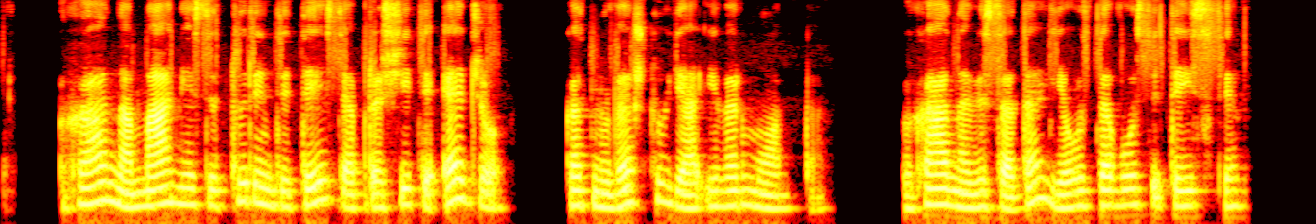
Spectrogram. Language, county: Lithuanian, Marijampolė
